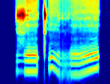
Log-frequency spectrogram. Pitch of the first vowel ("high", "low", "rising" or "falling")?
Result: low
